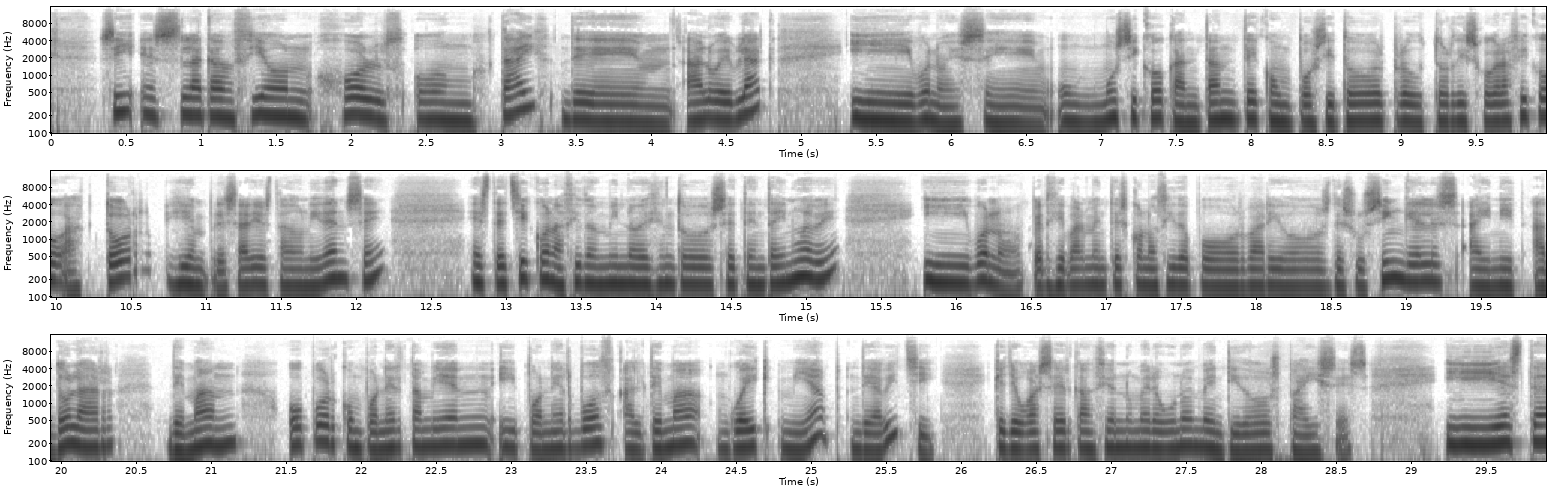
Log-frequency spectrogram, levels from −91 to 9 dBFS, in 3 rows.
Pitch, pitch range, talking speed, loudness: 165 Hz, 155-190 Hz, 140 wpm, -21 LUFS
